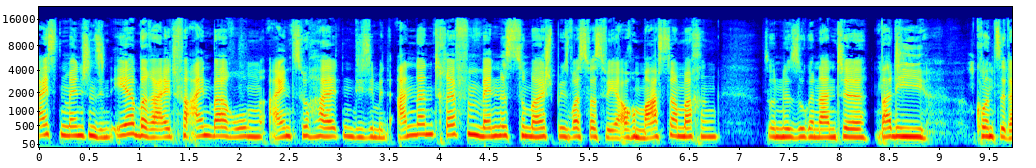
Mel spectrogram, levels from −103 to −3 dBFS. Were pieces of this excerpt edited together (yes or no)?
no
